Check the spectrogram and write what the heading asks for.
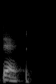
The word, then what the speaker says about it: debt: Now, you might have heard the word debt. Here, the B is silent.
